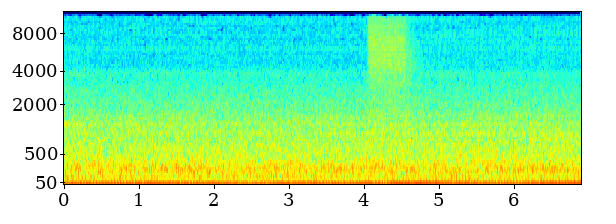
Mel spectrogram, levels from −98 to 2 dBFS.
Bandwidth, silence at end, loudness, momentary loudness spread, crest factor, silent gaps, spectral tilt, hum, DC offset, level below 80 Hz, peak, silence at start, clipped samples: 11.5 kHz; 0 s; -26 LUFS; 3 LU; 12 dB; none; -5 dB/octave; none; under 0.1%; -22 dBFS; -8 dBFS; 0 s; under 0.1%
